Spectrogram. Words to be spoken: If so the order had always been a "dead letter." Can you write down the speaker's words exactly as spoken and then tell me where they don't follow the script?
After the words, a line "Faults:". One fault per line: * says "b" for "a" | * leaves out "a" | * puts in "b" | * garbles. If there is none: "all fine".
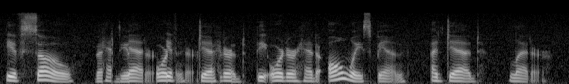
If so [garbled] the order had always been a "dead letter."
Faults:
* garbles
